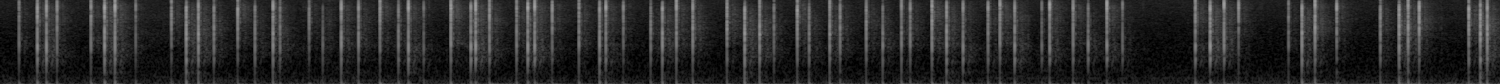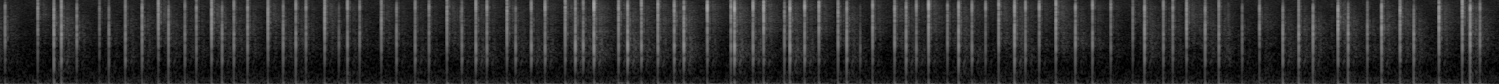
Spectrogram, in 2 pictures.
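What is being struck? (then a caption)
Passport booklet with card-and-vinyl cover. Long acrylic nails tap rapidly on the cover of a closed US passport, a cardboard or vinyl cover over paper pages. The taps are dry, bright, crisp clicks that stop instantly, with a faint low hum underneath and a brief lull near the six-second mark.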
